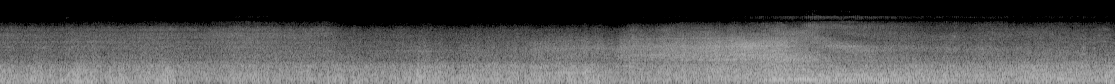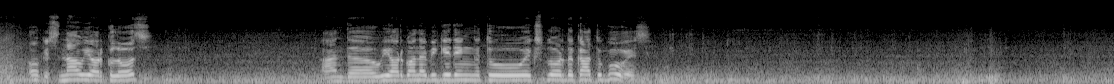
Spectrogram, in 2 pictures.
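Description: A car drives along a road with a steady rumble of tyres.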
